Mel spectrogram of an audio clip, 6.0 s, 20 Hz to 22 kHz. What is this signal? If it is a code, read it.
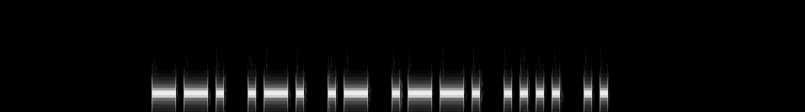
Morse code, heard as a keyed tone, about 20 wpm, 700 Hz. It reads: GRAPHI
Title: Build A Word - 3 Letters At A Time - 8-Letter Words - 20wpm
